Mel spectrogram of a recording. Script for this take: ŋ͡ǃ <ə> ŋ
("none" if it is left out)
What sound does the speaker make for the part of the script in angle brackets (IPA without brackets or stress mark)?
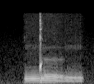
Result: ə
